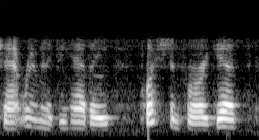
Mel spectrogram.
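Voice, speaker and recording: A woman is heard over noticeable background noise. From Alabama, US South. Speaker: environmental news site editor and radio show host. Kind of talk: interview.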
